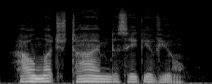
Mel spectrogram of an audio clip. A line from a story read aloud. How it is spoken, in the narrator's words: I murmured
